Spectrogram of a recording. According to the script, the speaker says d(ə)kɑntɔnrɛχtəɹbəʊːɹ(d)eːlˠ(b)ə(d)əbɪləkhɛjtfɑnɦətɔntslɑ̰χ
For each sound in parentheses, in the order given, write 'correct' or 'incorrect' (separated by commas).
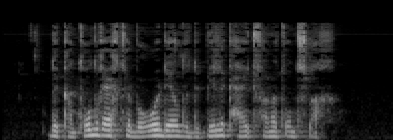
correct, correct, incorrect, correct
